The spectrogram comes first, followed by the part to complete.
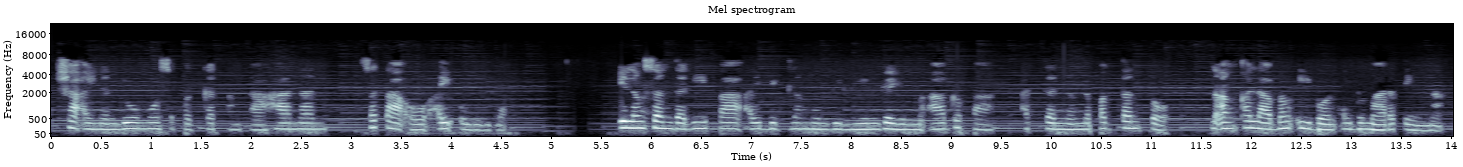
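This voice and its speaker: A woman's voice: lowish voice, steady tone, measured pace. A woman narrating an epic poem in scripted, dramatic radio style on a lo-fi recording. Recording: dull lo-fi recording. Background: faint music.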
